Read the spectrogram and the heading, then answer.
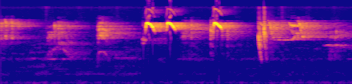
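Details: Brown-chested jungle flycatcher song from Bali, in a recording meant to spur captive birds into song. Breathy high notes are broken by three sharp, bright chips, then a loud downward sweep, over a faint low hum.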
